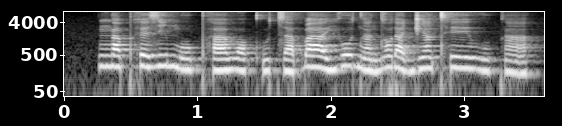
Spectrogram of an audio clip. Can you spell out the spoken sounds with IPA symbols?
ŋa˦pʰɛ˦zi˦moː˨ pʰa˨˦vɔ˨kʼu˨t͡sa˨ ɓaː˦˨joː˦dã˨ dɔ˦ɾa˨d͡ʒã˦ tʰeː˦vu˨kã˨

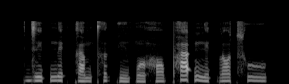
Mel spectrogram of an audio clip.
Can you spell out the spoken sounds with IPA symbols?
d͡zĩ˦t̚n̪e˦ʔka˧mt̪ʰə˦ kĩ˨˩pɔ̃˨˩hɔ˧ pʰa˦ʔŋẽ˨t̚ lɔ˥˧t͡sʰu˥˧

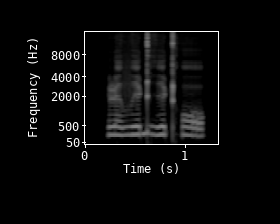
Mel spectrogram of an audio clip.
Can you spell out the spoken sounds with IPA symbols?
ɭɛve ɖʱɪ ʈʰɔ

